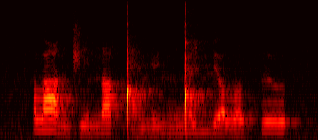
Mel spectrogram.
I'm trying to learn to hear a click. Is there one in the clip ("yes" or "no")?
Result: yes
